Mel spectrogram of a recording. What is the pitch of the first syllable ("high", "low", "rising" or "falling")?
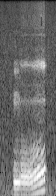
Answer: rising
